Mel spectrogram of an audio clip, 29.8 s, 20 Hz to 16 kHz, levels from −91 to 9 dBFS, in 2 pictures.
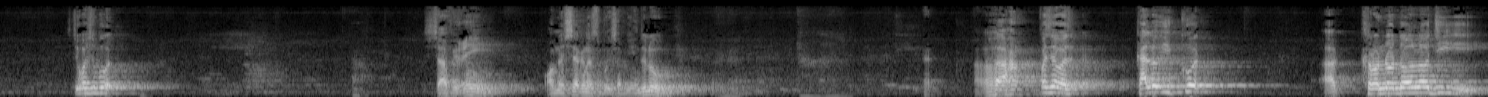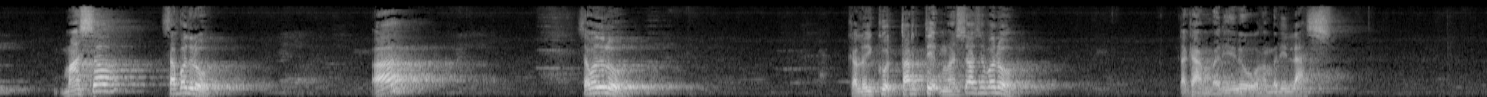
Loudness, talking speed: -17 LUFS, 70 wpm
